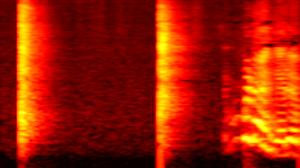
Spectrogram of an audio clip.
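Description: Two sharp hand claps, about a second apart.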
